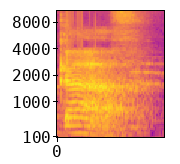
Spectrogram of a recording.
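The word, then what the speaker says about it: كاف: So after qaf, we have kaf. Look at the structure of kaf. We have kaf. Now, kaf is just like K, while qaf is like Q.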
